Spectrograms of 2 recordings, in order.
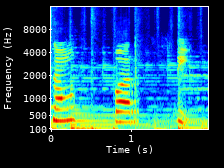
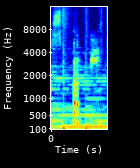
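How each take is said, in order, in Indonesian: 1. Vokal pertama e diucapkan. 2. Vokal pertama e dihilangkan. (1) "kata baku" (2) "terdapat penghilangan fonem e"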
